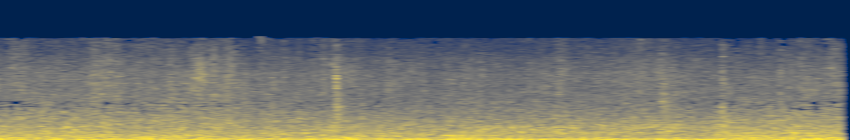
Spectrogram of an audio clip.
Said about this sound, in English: a summer storm was pelting downtown Asheville.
